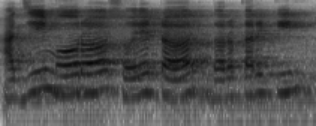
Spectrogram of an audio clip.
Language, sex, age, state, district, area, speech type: Odia, female, 60+, Odisha, Khordha, rural, read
